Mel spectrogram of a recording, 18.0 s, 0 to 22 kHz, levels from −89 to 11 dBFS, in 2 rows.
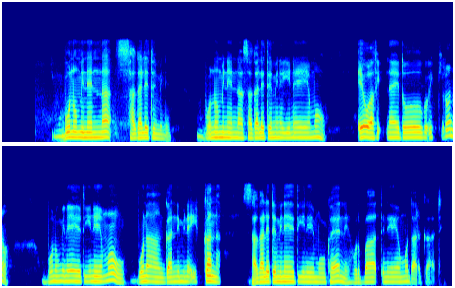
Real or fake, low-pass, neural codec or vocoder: fake; 7.2 kHz; codec, 16 kHz, 2 kbps, X-Codec, HuBERT features, trained on LibriSpeech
